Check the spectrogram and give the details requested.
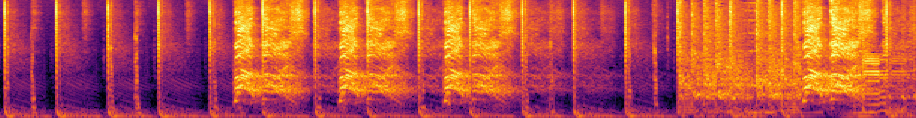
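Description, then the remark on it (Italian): An energetic opening theme jingle, the show's usual unchanged theme: a steady pounding drum beat drives it, layered with loud crowd-like shouts and chanting, building to a denser, brighter burst in the final seconds. “Quindi lancio la sigla di oggi.”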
